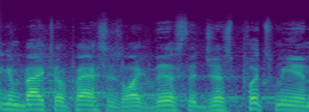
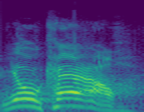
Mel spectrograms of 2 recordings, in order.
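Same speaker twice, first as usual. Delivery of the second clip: loud, high mock yell; yell back; 7 semitones higher, 11 dB louder than usual. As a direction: holler it back at the passing car. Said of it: "And he yelled back".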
